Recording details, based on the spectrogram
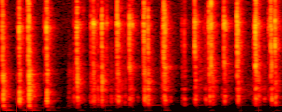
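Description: Rapid, crisp typing on a clicky mechanical keyboard fitted with knockoff Kailh box blue or navy switches, each keystroke a sharp distinct click in a quick uneven stream, close and alone.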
